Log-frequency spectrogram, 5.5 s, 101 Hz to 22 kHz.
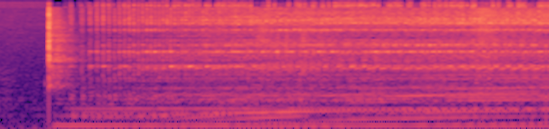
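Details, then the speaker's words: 1980 Cinematronics-clone arcade cabinet, first power-up after a previous magic-smoke failure, with the monitor unplugged: a sharp switch-on thump, then a loud, steady fan whoosh and even hum. No smoke, and the board LED blinked once; powers up normally. "okay no smoke loud fan and it blinked once so let's go and see if we can coin up the game and play it blind"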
